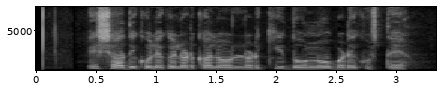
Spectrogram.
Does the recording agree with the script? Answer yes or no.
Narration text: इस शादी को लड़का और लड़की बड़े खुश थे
no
